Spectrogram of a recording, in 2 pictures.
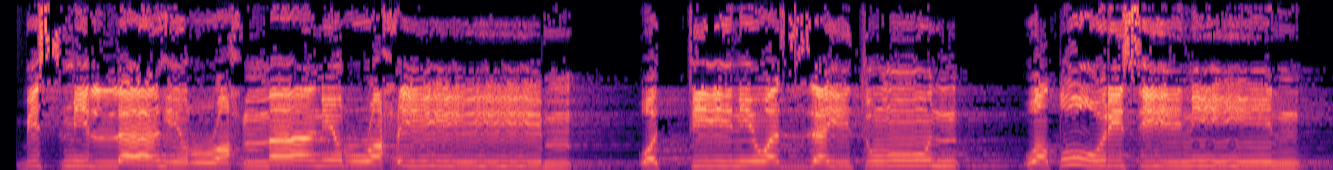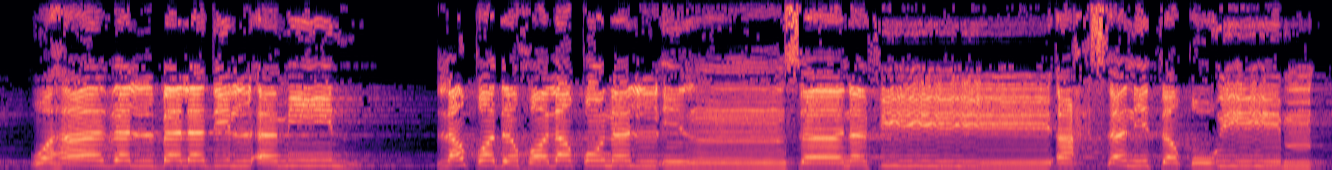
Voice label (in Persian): تلاوت ترتیل سوره تین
